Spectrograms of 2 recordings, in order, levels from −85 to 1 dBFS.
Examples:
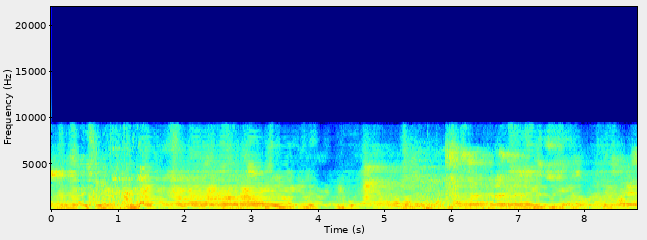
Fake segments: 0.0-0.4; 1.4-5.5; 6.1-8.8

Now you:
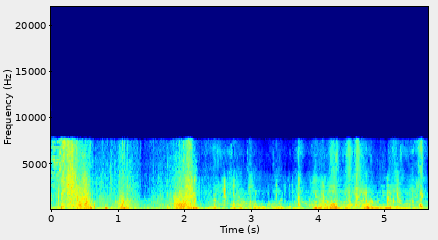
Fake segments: 2.4-5.7

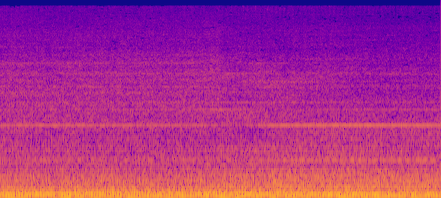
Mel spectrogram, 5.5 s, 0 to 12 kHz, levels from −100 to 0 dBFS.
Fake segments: 0.6-1.1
